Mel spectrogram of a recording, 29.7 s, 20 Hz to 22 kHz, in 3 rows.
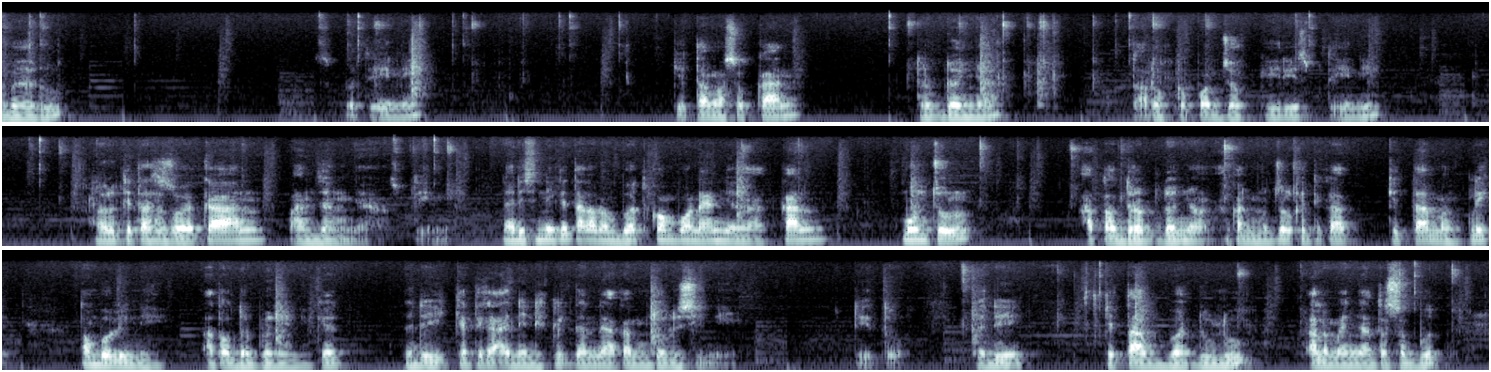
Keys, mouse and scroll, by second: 6.8 alt+a, 7.5 alt+w.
